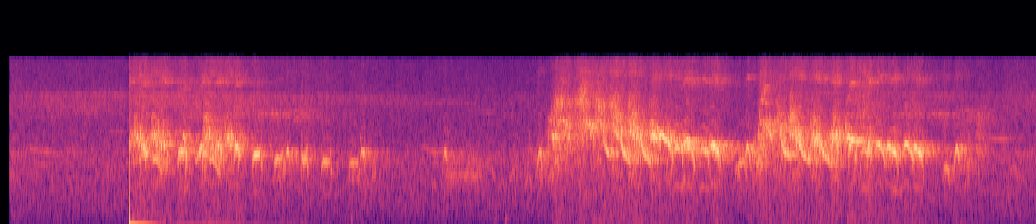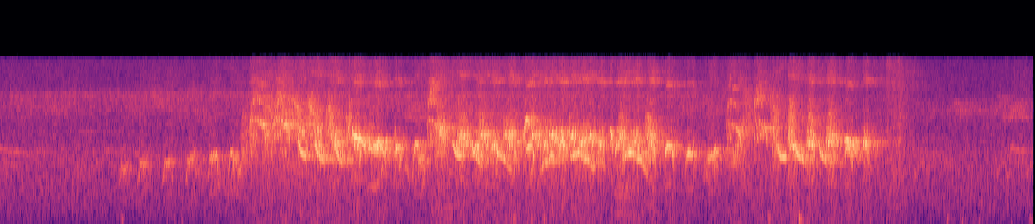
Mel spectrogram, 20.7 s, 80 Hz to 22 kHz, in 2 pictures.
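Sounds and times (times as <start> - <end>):
White-crested Laughingthrush calls in Eaglenest India: 1.3 - 10.4, 11.5 - 19.4.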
